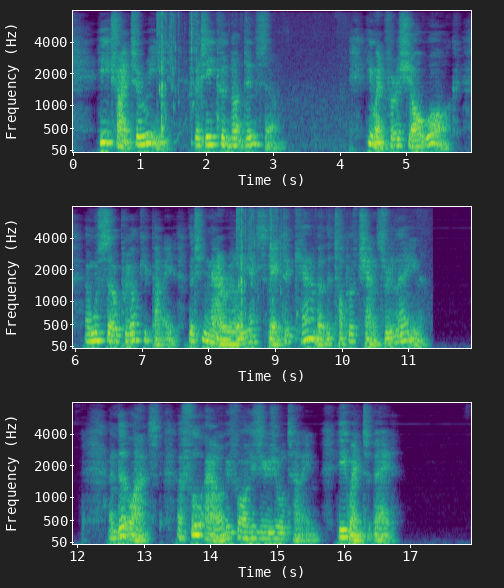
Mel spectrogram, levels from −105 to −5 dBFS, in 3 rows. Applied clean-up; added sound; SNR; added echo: none; Water / Splash, splatter; 17 dB; reverberation time 0.2 s.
